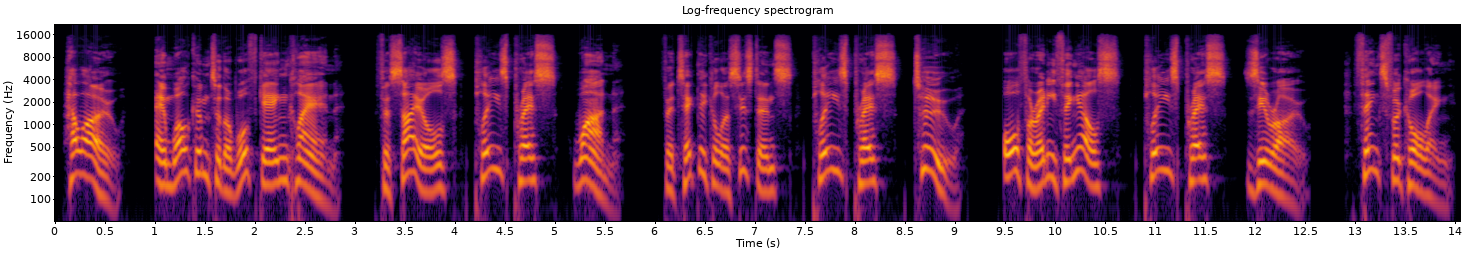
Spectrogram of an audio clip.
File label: AU PHONE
